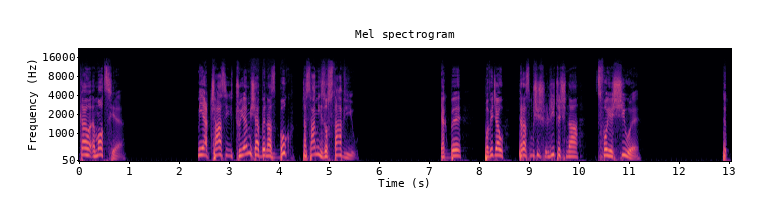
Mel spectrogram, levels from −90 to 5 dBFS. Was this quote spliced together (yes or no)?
no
